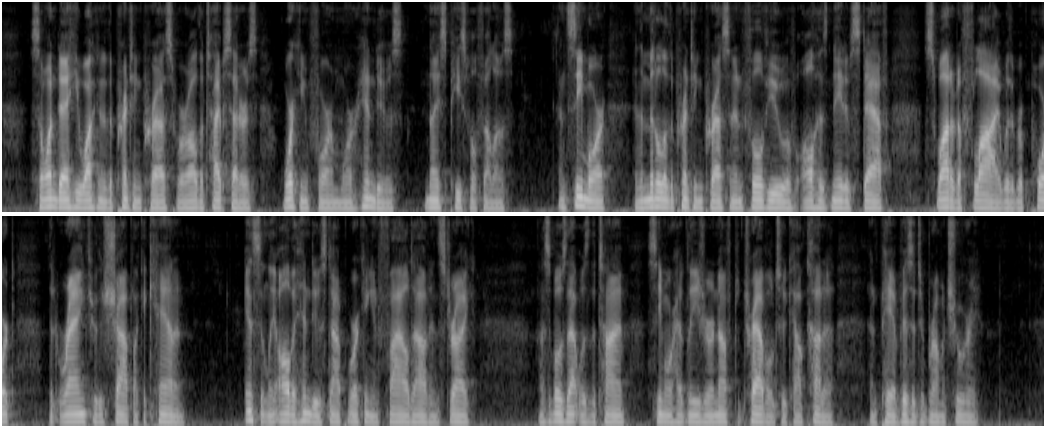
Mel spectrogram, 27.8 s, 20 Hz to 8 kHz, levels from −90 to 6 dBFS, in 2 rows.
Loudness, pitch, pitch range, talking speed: -27 LUFS, 95 Hz, 85-100 Hz, 180 wpm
